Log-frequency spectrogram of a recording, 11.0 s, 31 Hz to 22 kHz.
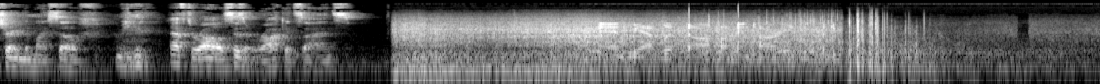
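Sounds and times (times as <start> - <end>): rocket explosion rumble: 3.9 - 11.0
sharp crackles: 3.9 - 11.0.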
